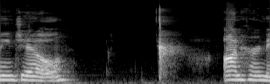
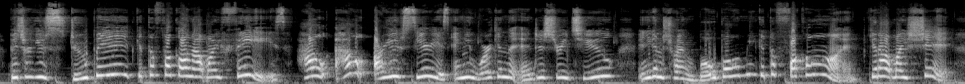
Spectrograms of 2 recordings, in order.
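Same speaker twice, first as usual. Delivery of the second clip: high-pitched indignant rant; irritated outburst; 7 semitones higher than usual. Acted. Nail tech to a lowballing client, irritated high-pitched outburst. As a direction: tell them off in a high, incredulous voice. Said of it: "That's how I'm feeling. I was really irritated".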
